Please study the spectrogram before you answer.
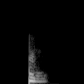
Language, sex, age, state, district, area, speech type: Manipuri, male, 60+, Manipur, Kangpokpi, urban, conversation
